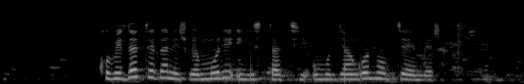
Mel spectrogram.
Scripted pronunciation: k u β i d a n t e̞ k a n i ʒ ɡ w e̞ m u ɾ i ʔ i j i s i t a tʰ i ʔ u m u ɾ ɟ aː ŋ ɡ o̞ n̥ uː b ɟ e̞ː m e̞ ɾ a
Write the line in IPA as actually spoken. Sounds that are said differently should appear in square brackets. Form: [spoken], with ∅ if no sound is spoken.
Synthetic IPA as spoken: k u β i d a [∅] t e̞ [ɡ] a n i ʒ ɡ w e̞ m u ɾ i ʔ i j i s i t a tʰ i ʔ u m u ɾ ɟ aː ŋ ɡ o̞ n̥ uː b ɟ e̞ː m e̞ ɾ a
